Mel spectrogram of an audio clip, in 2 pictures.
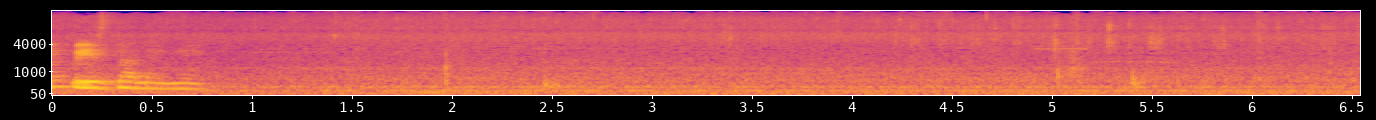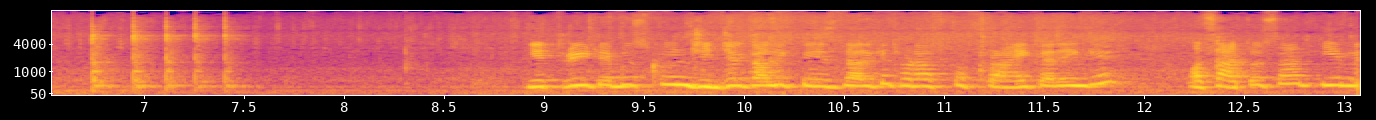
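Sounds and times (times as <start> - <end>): onions sizzling in hot oil: 0.0 - 13.0
spoon clicking and scraping pot: 6.6 - 8.4.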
